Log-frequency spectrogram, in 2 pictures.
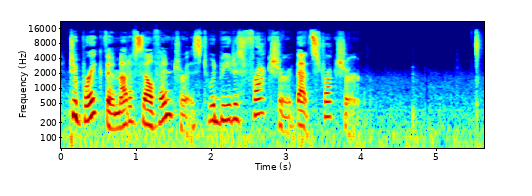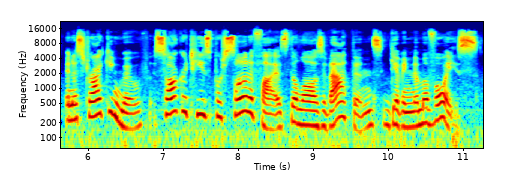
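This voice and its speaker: A woman with a Texas accent, narrating a scripted philosophy lesson in a measured, explanatory way. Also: medium pitch. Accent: Texan. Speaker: philosophy lecturer.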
